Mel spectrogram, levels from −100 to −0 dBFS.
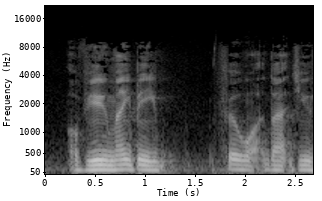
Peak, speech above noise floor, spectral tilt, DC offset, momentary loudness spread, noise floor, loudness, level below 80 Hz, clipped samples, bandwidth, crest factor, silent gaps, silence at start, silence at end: -16 dBFS; 27 dB; -7.5 dB/octave; under 0.1%; 12 LU; -57 dBFS; -32 LUFS; -58 dBFS; under 0.1%; 8.8 kHz; 16 dB; none; 0.25 s; 0 s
